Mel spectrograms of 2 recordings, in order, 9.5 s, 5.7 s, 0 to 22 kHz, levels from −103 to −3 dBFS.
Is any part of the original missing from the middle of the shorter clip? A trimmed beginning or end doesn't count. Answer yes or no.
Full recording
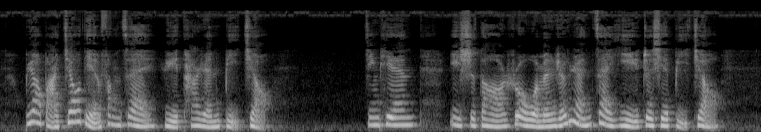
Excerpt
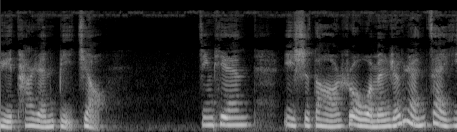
no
